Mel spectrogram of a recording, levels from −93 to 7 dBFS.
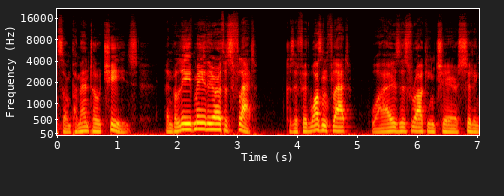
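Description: No technical faults can be heard anywhere in it.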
